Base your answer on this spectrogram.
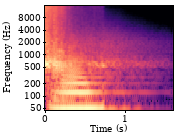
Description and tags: a good kick for euphoric hardstyle.
bass, harstyle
